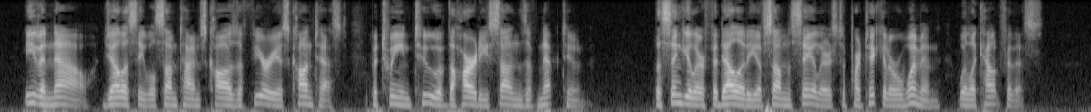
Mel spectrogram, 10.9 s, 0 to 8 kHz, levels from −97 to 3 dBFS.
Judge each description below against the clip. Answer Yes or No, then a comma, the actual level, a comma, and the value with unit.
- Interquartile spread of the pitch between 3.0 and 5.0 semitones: Yes, average, 3.4 semitones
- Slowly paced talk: No, average, 165 wpm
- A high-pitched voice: No, low, 135 Hz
